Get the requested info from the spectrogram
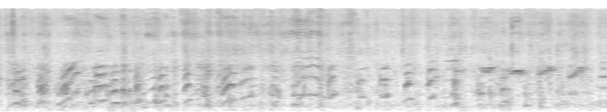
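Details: Clumber Spaniel puppies, two weeks old, with their mother Tulipa: a litter of newborns giving many overlapping high, squeaky whimpers and short rising and falling mews, almost continuous throughout.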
